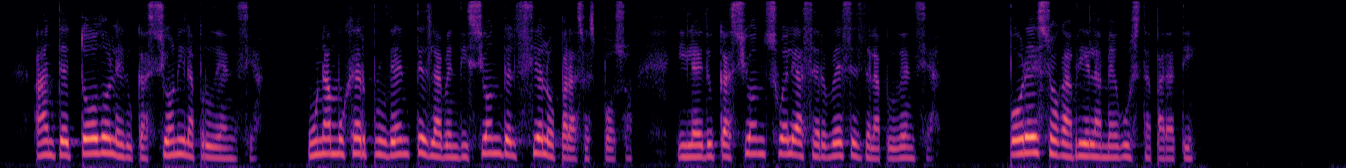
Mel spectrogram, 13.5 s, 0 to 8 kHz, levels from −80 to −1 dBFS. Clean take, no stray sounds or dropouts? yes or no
yes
